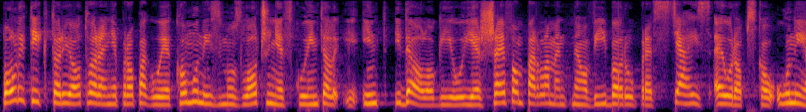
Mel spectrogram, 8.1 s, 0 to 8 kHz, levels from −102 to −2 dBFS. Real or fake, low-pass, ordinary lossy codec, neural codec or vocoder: real; none; none; none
